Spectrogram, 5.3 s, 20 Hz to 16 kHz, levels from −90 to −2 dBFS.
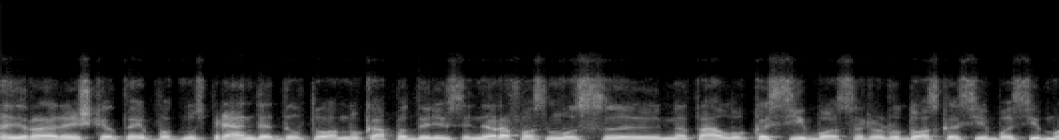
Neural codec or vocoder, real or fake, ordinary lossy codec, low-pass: codec, 16 kHz, 2 kbps, FunCodec, trained on Chinese and English, 25 frames a second; fake; Opus, 16 kbps; 7.2 kHz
